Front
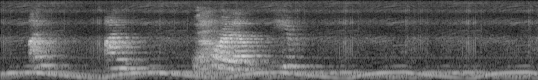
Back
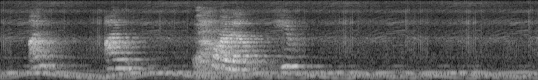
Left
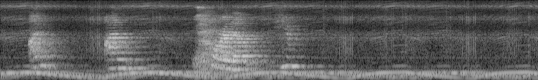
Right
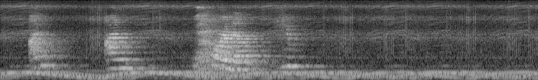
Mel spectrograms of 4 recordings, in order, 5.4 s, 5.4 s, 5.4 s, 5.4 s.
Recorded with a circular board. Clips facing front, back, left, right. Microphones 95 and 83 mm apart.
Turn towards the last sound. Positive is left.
turn(degrees=55)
